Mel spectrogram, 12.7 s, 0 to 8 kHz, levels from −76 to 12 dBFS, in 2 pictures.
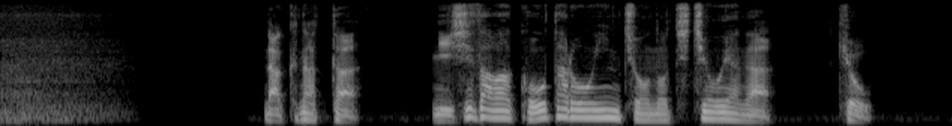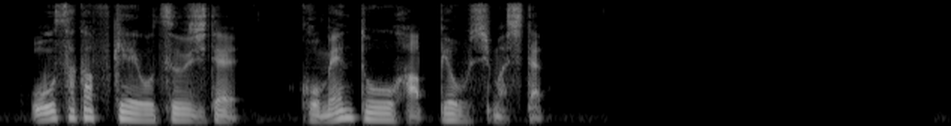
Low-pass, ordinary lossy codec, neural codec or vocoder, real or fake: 7.2 kHz; none; none; real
